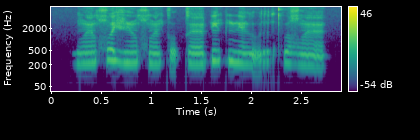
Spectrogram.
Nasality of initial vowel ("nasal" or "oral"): nasal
